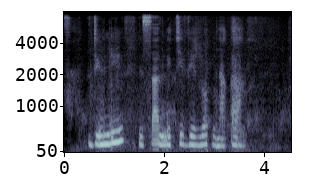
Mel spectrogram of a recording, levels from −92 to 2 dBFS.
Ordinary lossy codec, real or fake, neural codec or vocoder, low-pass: Opus, 64 kbps; fake; codec, 16 kHz, 0.8 kbps, ZipCodec; 7.2 kHz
